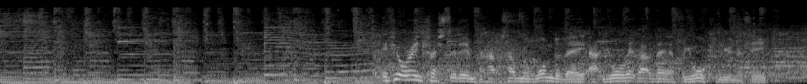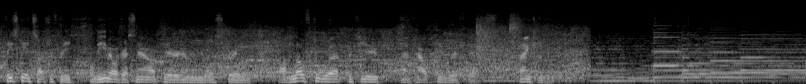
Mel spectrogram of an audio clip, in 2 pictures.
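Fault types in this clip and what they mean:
Skip ahead: A section of the audio was discarded while later material was already queued, so playback jumps straight past it. At 6.29 s about one and a half seconds of sound is missing, with no fill inserted. The material before and after the gap is butted together almost directly, producing an abrupt discontinuity instead of a pause. The lost stretch points to a burst of late packets being dropped or an overfull buffer being flushed.
Jitter buffer speed-up: The receive buffer was holding more audio than its target, so the receiver repeatedly removed short pitch-period-sized pieces to reduce delay. Playback runs faster while pitch stays unchanged. This happens three times: 6.41 to 7.24 s at 104 %, 8.15 to 9.83 s at 141 %, and 14.00 to 15.10 s at 105 %. The middle stretch drops roughly 0.7 s of audio and sounds clearly hurried. The other two are only slightly quicker.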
